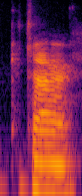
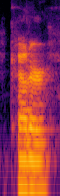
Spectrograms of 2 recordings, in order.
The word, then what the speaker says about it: Qatar: Well, I think it's I think the the the correct pronunciation is cutter, but Qatar is widely known as what the West calls it.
